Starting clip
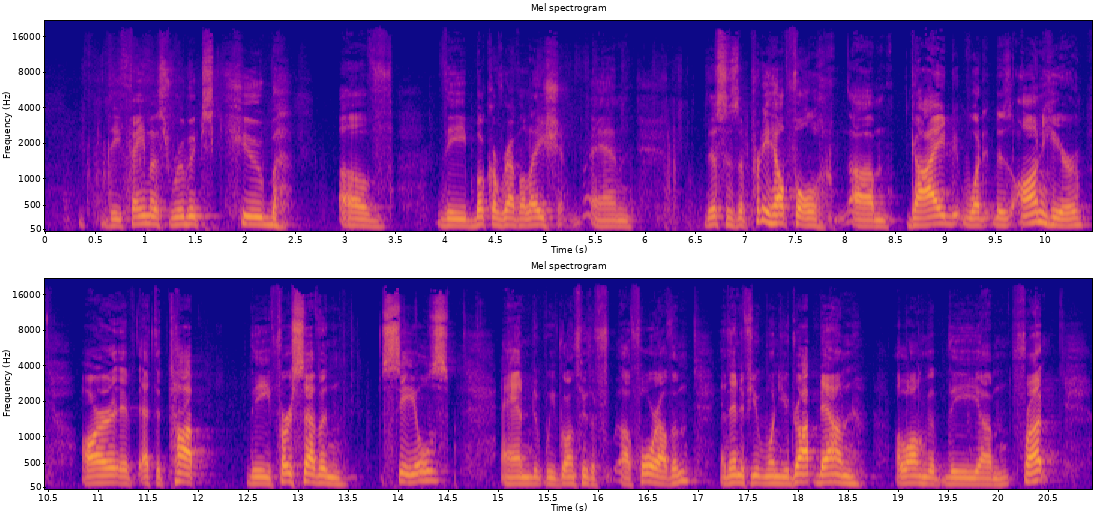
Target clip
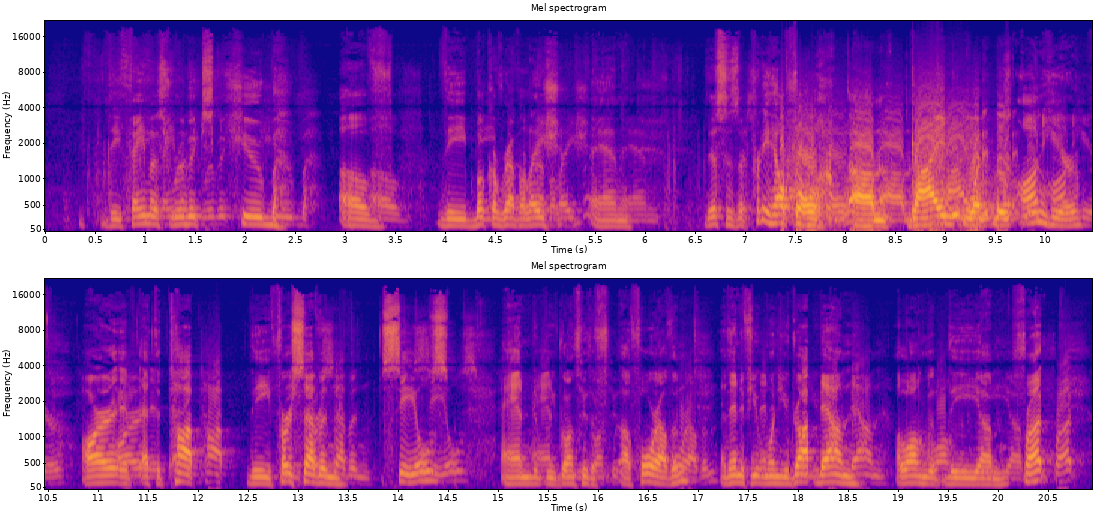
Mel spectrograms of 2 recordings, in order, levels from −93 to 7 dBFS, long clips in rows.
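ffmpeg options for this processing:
-filter_complex "[0:a]bass=f=250:g=-2,treble=f=4000:g=8,bandreject=f=4100:w=8.1,asplit=3[s0][s1][s2];[s0]afade=t=out:st=7.34:d=0.02[s3];[s1]asplit=2[s4][s5];[s5]highpass=f=720:p=1,volume=28.2,asoftclip=type=tanh:threshold=0.631[s6];[s4][s6]amix=inputs=2:normalize=0,lowpass=f=1100:p=1,volume=0.501,afade=t=in:st=7.34:d=0.02,afade=t=out:st=9.63:d=0.02[s7];[s2]afade=t=in:st=9.63:d=0.02[s8];[s3][s7][s8]amix=inputs=3:normalize=0,asplit=2[s9][s10];[s10]adelay=300,highpass=300,lowpass=3400,asoftclip=type=hard:threshold=0.211,volume=0.355[s11];[s9][s11]amix=inputs=2:normalize=0,adynamicequalizer=threshold=0.0126:dfrequency=4700:dqfactor=0.7:tfrequency=4700:tqfactor=0.7:attack=5:release=100:ratio=0.375:range=2.5:mode=cutabove:tftype=highshelf,volume=0.841"

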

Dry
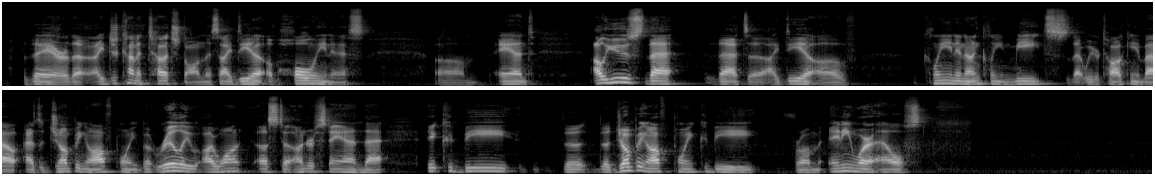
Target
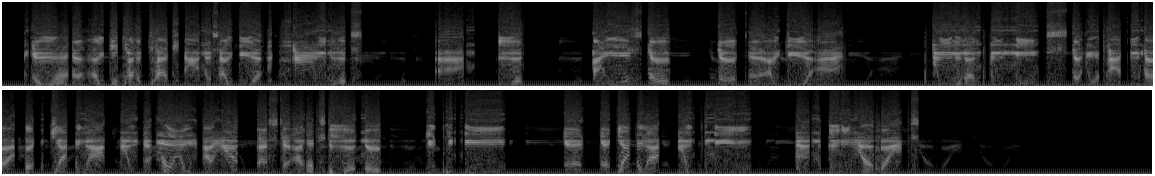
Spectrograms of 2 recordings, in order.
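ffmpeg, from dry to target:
-filter_complex "[0:a]afftfilt=real='real(if(between(b,1,1012),(2*floor((b-1)/92)+1)*92-b,b),0)':imag='imag(if(between(b,1,1012),(2*floor((b-1)/92)+1)*92-b,b),0)*if(between(b,1,1012),-1,1)':win_size=2048:overlap=0.75,asplit=2[s0][s1];[s1]alimiter=limit=0.188:level=0:latency=1:release=11,volume=0.708[s2];[s0][s2]amix=inputs=2:normalize=0,asplit=2[s3][s4];[s4]asetrate=66075,aresample=44100,atempo=0.66742,volume=0.178[s5];[s3][s5]amix=inputs=2:normalize=0,lowpass=f=3300:t=q:w=1.8,acompressor=threshold=0.0355:ratio=10,aeval=exprs='val(0)*gte(abs(val(0)),0.0224)':c=same,asplit=2[s6][s7];[s7]adelay=605,lowpass=f=1300:p=1,volume=0.106,asplit=2[s8][s9];[s9]adelay=605,lowpass=f=1300:p=1,volume=0.41,asplit=2[s10][s11];[s11]adelay=605,lowpass=f=1300:p=1,volume=0.41[s12];[s8][s10][s12]amix=inputs=3:normalize=0[s13];[s6][s13]amix=inputs=2:normalize=0,aeval=exprs='val(0)+0.00178*(sin(2*PI*50*n/s)+sin(2*PI*2*50*n/s)/2+sin(2*PI*3*50*n/s)/3+sin(2*PI*4*50*n/s)/4+sin(2*PI*5*50*n/s)/5)':c=same"

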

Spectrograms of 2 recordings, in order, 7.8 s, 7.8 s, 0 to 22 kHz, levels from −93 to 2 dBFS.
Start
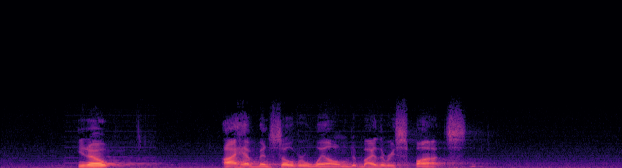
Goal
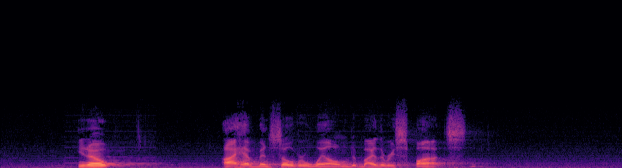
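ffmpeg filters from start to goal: -af "highpass=57"

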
